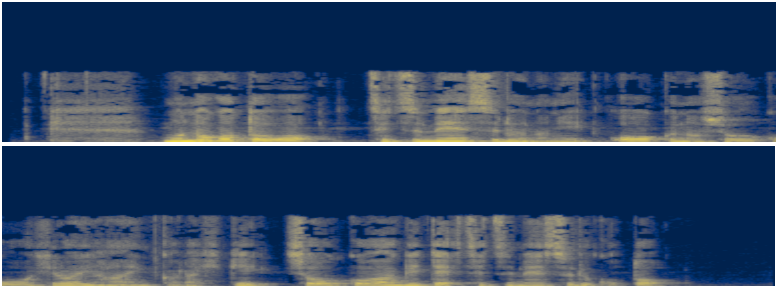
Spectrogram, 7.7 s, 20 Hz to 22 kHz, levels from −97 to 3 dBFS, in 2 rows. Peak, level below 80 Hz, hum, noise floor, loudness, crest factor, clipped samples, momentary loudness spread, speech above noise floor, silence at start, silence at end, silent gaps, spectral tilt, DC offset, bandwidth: 0 dBFS; -62 dBFS; none; -37 dBFS; -19 LUFS; 18 dB; under 0.1%; 18 LU; 19 dB; 0.25 s; 0.55 s; none; -5.5 dB/octave; under 0.1%; 11.5 kHz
